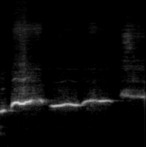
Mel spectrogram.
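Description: A lone person whistles close by, a short wavering tune of several sustained notes that glide up and down, with brief breaks between phrases and no talking.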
